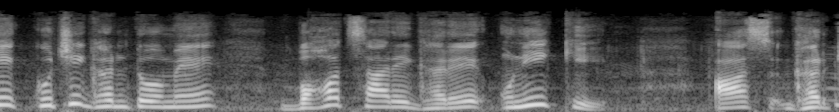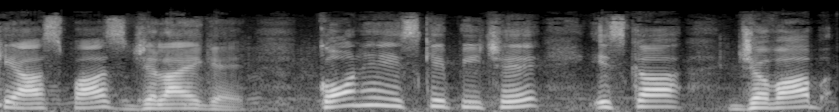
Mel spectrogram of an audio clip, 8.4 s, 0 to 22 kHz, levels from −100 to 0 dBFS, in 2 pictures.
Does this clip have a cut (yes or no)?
no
